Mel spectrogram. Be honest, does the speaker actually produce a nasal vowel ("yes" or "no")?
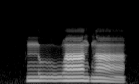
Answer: yes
